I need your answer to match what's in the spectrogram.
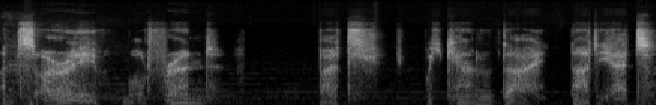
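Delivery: very quiet, soft, breathy whisper. Playing a character who pats an old friend and whispers to him. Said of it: "just whisper".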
